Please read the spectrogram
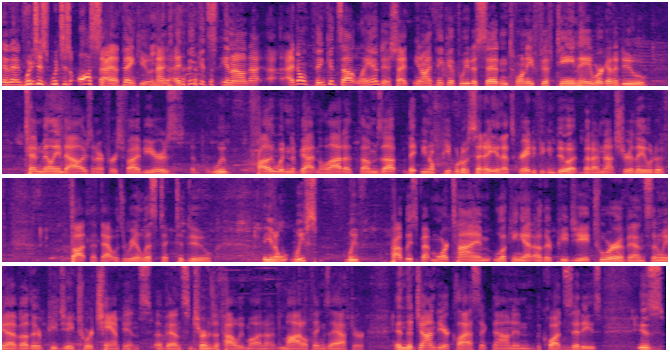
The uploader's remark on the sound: Live from the AMFAM Championship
